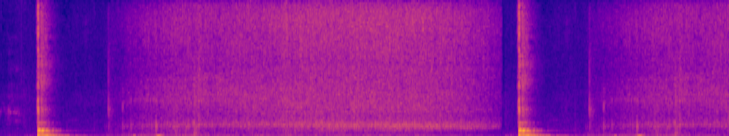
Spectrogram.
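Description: A sharp pop as a champagne bottle is opened gives way to several seconds of steady fizzing hiss, then a second pop with more fizz. It's clear, with no voices.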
